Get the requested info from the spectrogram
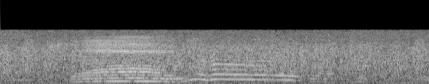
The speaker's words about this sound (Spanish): aplausos, tío, meta aplausos ahí.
